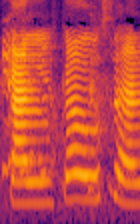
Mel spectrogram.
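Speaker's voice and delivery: slow, drawn-out words with a small laugh; slow recitation. Shown as a demonstration. Mother teaching a child a surah, slow and laughing. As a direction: spell out each word for the child to copy. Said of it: "বলো, ইন্না".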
